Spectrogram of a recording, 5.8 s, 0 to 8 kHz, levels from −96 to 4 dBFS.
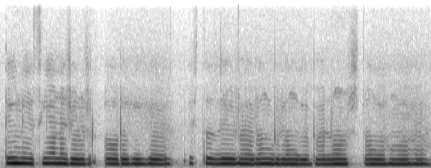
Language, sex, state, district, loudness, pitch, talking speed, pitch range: Hindi, female, Bihar, Patna, -14 LUFS, 225 Hz, 165 wpm, 220-230 Hz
